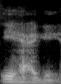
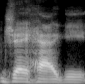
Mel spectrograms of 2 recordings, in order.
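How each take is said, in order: First: The name begins with an E sound. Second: The name begins with a J sound. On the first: The speaker calls it right. "It's it truly is eHaggy" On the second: The speaker calls it wrong. "it's not JHaggy"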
